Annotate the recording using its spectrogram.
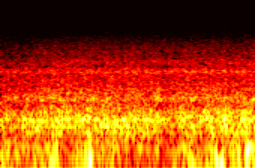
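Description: Steady background hiss with a faint low hum running under it, like a fan or other room noise.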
